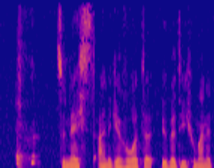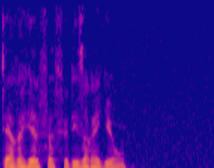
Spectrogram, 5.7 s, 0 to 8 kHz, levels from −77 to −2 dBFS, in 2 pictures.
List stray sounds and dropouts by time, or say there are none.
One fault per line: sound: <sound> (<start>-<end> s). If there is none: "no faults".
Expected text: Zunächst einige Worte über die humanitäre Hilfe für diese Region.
sound: cough (0.2-0.6 s)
